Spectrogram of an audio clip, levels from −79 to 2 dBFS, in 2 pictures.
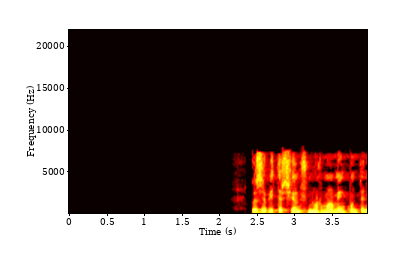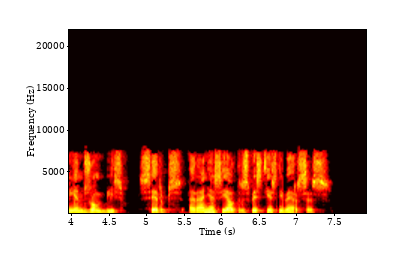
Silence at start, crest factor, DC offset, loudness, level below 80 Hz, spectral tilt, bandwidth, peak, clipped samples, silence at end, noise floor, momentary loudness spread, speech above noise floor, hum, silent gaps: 2.45 s; 18 dB; under 0.1%; -17 LUFS; -52 dBFS; -3.5 dB/octave; 8 kHz; 0 dBFS; under 0.1%; 0.5 s; under -90 dBFS; 8 LU; over 73 dB; none; 4.79-4.90 s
